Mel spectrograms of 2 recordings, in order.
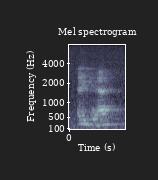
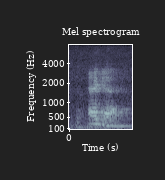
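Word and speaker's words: Haggai: H, J, It's pronounced like. Hey, guy. hi. Hey, guy.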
